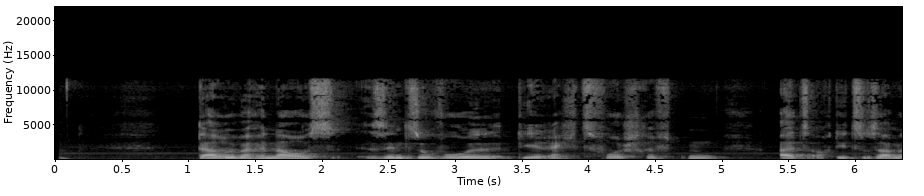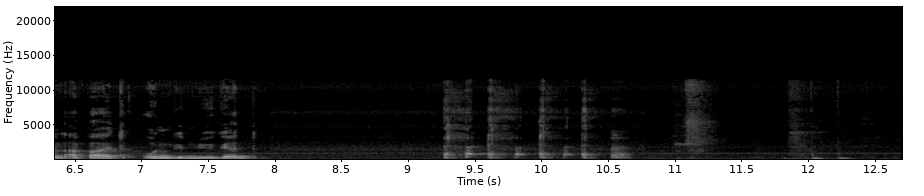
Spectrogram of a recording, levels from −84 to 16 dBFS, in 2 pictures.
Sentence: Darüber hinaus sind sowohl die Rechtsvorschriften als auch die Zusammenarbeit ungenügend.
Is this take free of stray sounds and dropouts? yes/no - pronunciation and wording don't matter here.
no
